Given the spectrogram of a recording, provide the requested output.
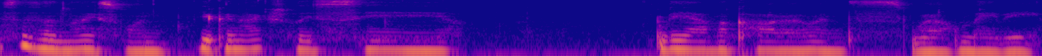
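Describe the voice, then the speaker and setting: A soft-spoken woman with a dark, mellow, somewhat breathy voice sounds nervous, speaking at a fairly low pitch with fairly even intonation. She keeps a moderate pace but leaves long, frequent pauses. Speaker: ASMR content creator. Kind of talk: soft-spoken ASMR chit chat while eating. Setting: close-mic eating sounds. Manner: soft-spoken, quiet, a bit nervous.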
